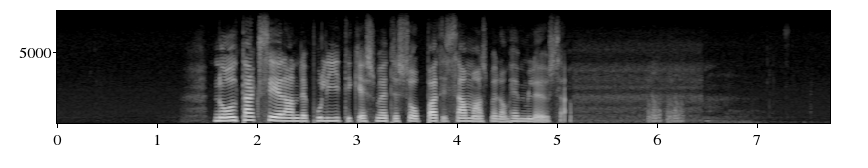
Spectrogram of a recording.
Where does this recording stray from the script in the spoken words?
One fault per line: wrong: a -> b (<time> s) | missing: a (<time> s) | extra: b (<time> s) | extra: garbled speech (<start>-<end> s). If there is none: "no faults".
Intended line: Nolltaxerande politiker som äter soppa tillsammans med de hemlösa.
no faults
